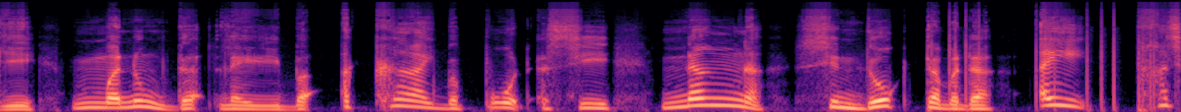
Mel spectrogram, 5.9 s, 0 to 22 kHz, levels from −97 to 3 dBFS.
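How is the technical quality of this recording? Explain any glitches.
The recording has three glitches.

At 1.98 to 2.00 s, just after "ꯃꯅꯨꯡꯗ ꯂꯩꯔꯤꯕ", there is a lost packet rebuilt from error correction. It happens again at 3.68 to 3.74 s. The first spans 20 ms, which fits one lost packet. The second spans 40 ms, which fits two. The next packet carried a low-bitrate backup copy, and the decoder played that instead. So nothing drops out. The speech turns rougher and grainier for that instant.

From 4.67 s to the end, at 5.91 s, there is a train of clicks. They arrive about ten times per second, at uneven intervals. Each has much the same shape, and they sit well above the speech, by roughly 10 dB. They sound like popping laid over the speech, and they continue in the gaps between phrases. The likely cause is electrical interference or a faulty connection or power supply injecting repeated pulses.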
